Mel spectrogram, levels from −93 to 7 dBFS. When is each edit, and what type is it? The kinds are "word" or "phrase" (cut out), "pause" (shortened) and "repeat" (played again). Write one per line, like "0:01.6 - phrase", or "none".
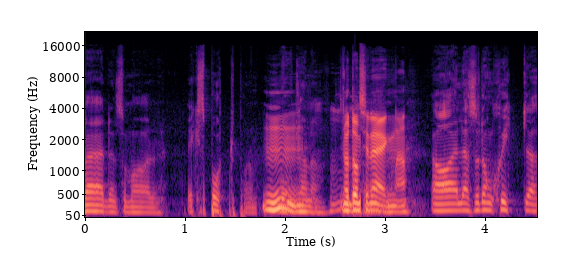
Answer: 0:01.7 - word
0:02.7 - word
